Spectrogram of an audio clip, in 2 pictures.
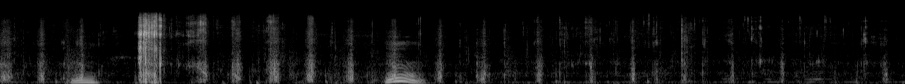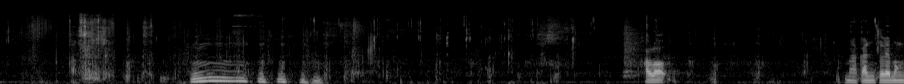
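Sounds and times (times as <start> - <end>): cracker being bitten and chewed: 0.0 - 11.0, 12.0 - 15.2
person humming mmm: 0.7 - 1.1, 3.8 - 4.3, 10.9 - 12.4.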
